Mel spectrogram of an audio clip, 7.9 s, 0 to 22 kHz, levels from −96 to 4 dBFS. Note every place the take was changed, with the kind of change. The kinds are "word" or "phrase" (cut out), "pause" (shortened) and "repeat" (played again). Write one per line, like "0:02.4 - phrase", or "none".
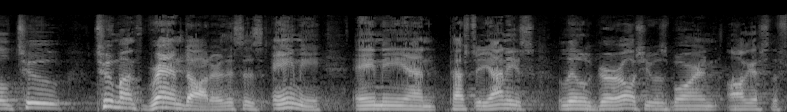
0:01.4 - word
0:04.4 - word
